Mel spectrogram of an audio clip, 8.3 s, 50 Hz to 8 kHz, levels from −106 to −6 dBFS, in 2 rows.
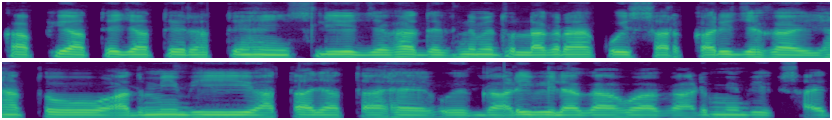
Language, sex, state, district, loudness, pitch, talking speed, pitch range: Hindi, male, Chhattisgarh, Raigarh, -35 LUFS, 125 Hz, 240 wpm, 120-130 Hz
